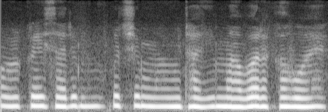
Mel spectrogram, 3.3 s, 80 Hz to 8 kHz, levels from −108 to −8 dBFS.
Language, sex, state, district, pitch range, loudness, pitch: Hindi, male, Uttarakhand, Tehri Garhwal, 230-240 Hz, -13 LUFS, 235 Hz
